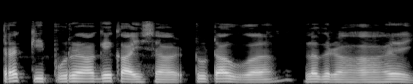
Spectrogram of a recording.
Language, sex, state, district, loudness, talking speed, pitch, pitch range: Hindi, male, Haryana, Charkhi Dadri, -17 LUFS, 160 wpm, 125 Hz, 115-140 Hz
